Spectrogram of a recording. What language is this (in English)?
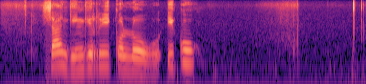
Tsonga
